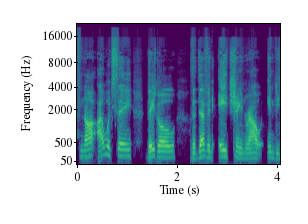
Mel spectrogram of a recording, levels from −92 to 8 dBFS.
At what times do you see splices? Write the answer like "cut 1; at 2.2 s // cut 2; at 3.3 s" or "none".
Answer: cut 1; at 1.6 s // cut 2; at 2.3 s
